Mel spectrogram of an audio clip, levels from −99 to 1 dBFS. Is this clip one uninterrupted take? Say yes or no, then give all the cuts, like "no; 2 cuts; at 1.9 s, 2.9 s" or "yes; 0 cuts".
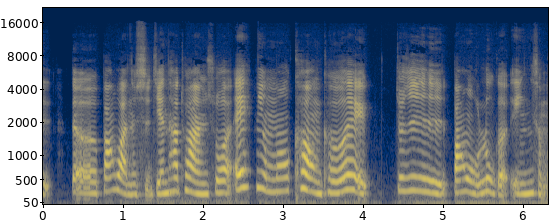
no; 1 cut; at 2.7 s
